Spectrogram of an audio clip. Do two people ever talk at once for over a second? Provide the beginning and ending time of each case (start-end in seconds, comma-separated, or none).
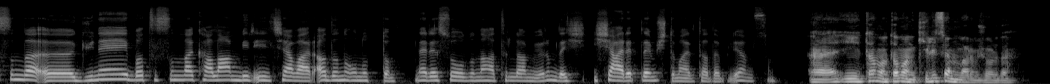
none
